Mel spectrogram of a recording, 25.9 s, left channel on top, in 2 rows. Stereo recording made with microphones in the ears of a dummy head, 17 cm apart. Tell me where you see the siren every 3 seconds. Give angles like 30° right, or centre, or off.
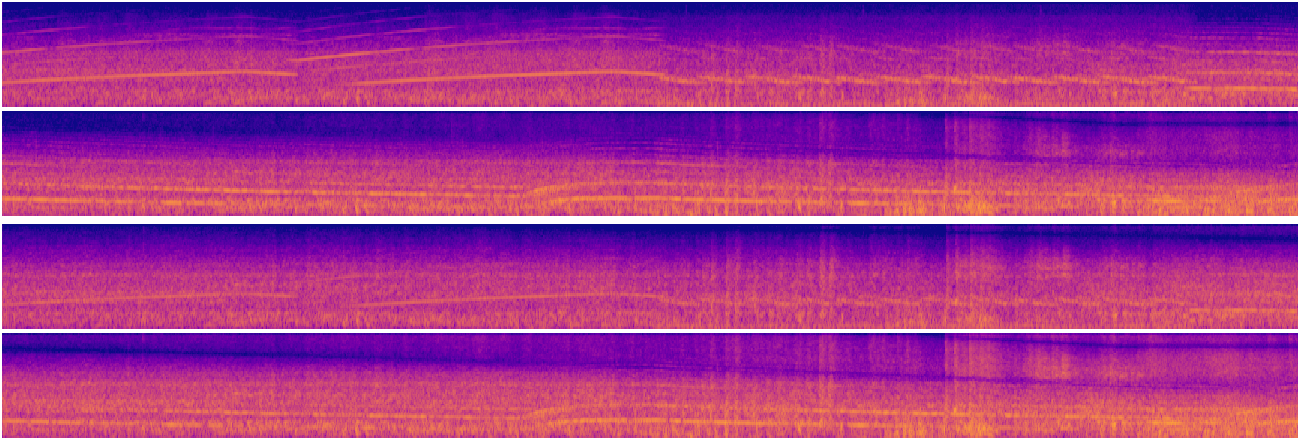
60° left, 50° left, 50° left, 40° left, 30° left, 20° left, 10° right, 30° right, 40° right.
